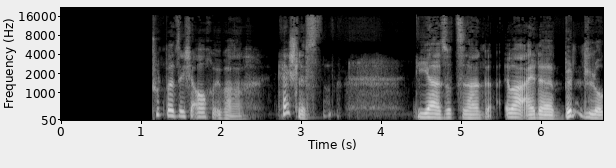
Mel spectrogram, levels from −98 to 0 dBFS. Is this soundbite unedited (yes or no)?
yes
